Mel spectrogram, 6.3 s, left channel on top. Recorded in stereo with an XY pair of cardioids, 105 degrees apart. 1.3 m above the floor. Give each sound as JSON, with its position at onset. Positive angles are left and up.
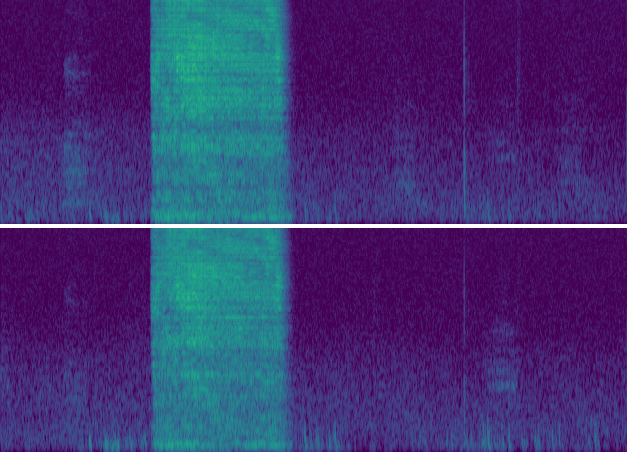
{"t": 1.5, "sound": "tearing paper", "azimuth_deg": 35, "distance_m": 2.0}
